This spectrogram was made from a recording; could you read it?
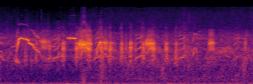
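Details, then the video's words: Teal calling as a group: a busy chatter of high, nasal quacks and short whistled notes overlapping with no pause. "Teal duck Sound"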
